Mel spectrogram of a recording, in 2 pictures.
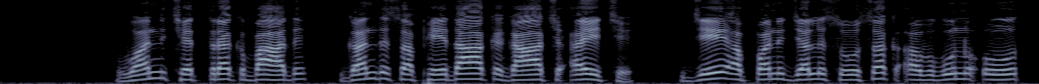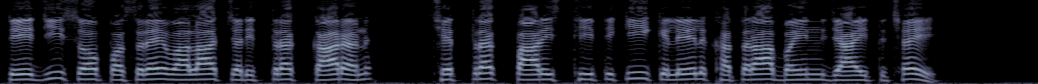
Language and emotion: Maithili, neutral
